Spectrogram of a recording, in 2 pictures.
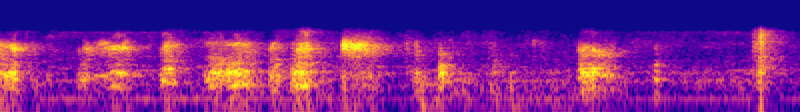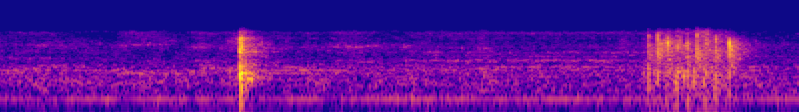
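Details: Katy, a puppy, turns on an older dog named Sophie, giving short rough growls and yips in quick irregular bursts over the first five seconds, then a few sharp isolated sounds, a quiet stretch, and a final burst.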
